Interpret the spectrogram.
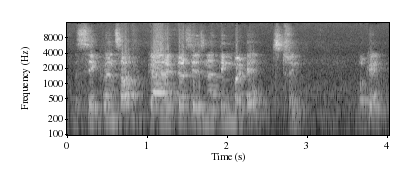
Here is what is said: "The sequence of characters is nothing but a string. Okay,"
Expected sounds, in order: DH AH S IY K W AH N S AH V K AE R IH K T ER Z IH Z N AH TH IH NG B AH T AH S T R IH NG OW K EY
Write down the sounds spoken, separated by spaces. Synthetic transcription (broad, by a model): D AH S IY K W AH N S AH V K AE R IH K T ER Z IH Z N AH T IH NG B AH T AH S T R IH NG OW K EY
